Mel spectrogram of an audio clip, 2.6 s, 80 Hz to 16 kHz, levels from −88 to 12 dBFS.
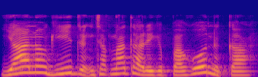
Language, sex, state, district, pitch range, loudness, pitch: Garo, female, Meghalaya, South Garo Hills, 185-260 Hz, -17 LUFS, 220 Hz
